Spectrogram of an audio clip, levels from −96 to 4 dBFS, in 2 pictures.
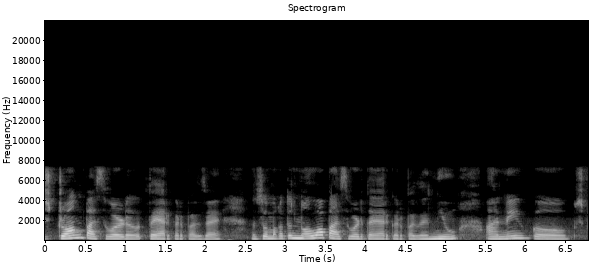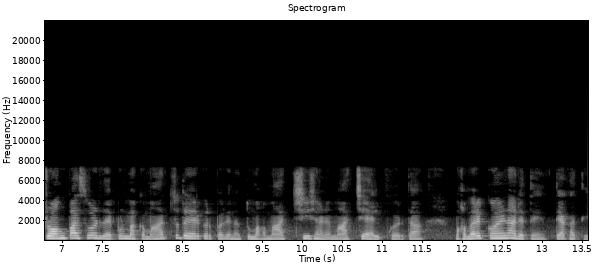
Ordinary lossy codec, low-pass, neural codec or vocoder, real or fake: AAC, 48 kbps; 7.2 kHz; none; real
